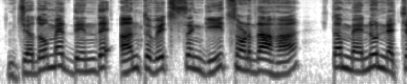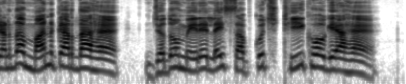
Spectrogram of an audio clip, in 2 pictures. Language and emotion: Punjabi, happy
